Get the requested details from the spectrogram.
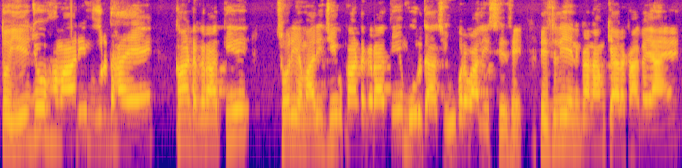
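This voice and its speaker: A man's voice: sits high, steady tone, normal speed. A man teaching Hindi grammar, sounding out letters one by one and asking questions he then answers himself, addressing students as children. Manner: drills sounds aloud, asks and answers own questions, calls listeners "beta". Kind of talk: classroom lesson.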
